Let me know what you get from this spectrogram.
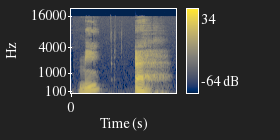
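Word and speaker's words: مائة: So it is pronounced mi-ah.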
